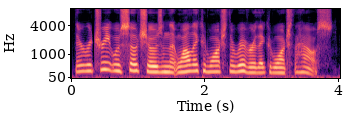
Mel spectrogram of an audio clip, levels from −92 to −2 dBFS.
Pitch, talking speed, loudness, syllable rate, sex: 210 Hz, 255 wpm, -15 LUFS, 5.7 syllables/s, female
